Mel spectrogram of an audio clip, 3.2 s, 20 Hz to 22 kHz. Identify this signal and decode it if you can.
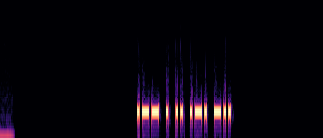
Morse code, heard as a keyed tone, about 51 wpm, 700 Hz. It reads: WEIRD
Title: Five Letter Words - 50wpm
